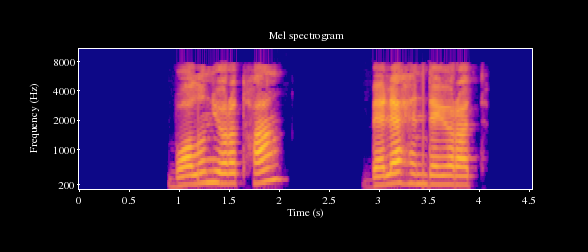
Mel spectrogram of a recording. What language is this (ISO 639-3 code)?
bak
